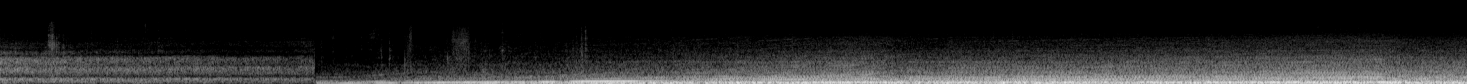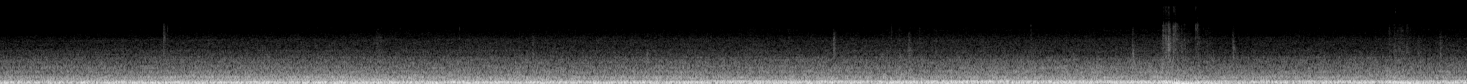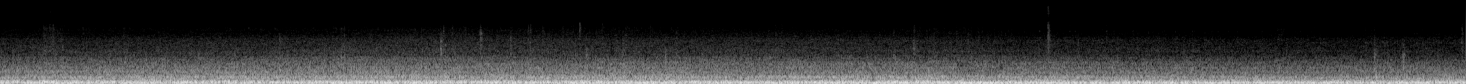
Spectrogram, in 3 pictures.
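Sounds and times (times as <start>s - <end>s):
car engine and road rumble: 0.0s - 44.0s.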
